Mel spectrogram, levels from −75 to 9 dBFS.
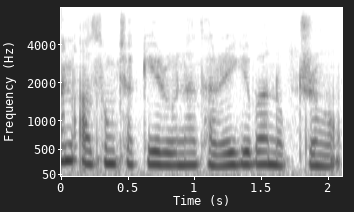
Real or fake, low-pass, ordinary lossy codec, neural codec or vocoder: real; 7.2 kHz; none; none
